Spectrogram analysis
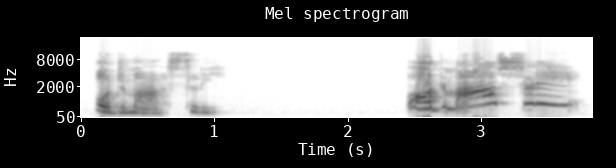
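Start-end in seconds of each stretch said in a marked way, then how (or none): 2.4-3.8 very high, loud, drawn-out squawk; raven croak. A narrator's reading. Raven echoing the botched rain, incredulous croak. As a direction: croak it back in disbelief. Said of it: "krákal havran".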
